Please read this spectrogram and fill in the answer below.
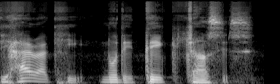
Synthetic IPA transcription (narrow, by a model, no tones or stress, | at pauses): dihaɪɹakʰḭ | nodetʰekt͡ʃãnsḭs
